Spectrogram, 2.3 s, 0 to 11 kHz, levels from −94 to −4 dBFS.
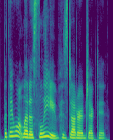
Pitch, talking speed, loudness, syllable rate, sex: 240 Hz, 240 wpm, -17 LUFS, 6.5 syllables/s, female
